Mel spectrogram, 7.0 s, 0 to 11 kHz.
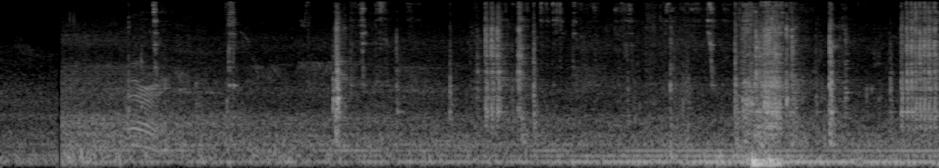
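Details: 1971 Triumph T120 650 twin after pilot jet and adjuster work, before a test ride: steady, even low idle with both cylinders firing cleanly and some key rattle on top; runs well.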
